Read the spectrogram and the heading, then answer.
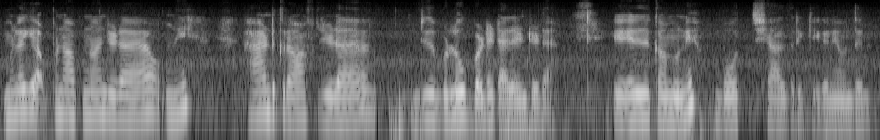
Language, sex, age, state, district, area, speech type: Dogri, female, 18-30, Jammu and Kashmir, Reasi, urban, spontaneous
